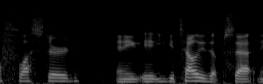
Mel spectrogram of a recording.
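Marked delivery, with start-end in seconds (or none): none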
